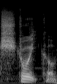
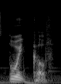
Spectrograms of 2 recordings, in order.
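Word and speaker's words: Stoichkov: Not Strojkov, it's Stoikov. Maybe that's how you do it.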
